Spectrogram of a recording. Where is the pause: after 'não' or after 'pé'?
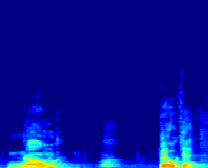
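after não. A pause comes right after the word não. The negation covers the whole disjunction. The speaker calls it right. "eu vou pronunciar assim"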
